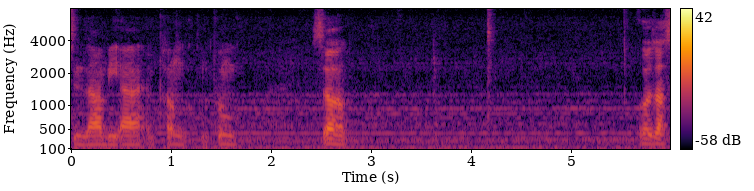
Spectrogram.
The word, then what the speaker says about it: nZambi mPungu: I was pronouncing that wrong. It's nZambi mPungu.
